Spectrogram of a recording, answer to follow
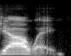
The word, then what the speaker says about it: Yahweh: known as the tetragrammaton the four letter name of god yhwh pronounced as yahweh that's not in the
